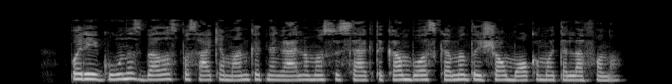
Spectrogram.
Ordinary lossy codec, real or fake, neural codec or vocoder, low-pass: MP3, 32 kbps; real; none; 10.8 kHz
